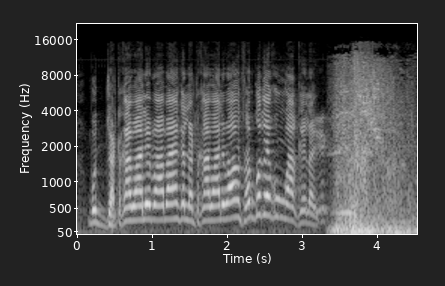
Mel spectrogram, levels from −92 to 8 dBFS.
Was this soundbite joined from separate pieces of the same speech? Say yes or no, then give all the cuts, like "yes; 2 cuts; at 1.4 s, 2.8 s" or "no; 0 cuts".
yes; 1 cut; at 3.3 s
